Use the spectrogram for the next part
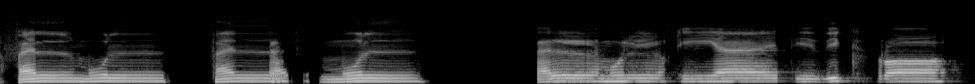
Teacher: Tipiskan lam sukun kedua seperti lam sukun pertama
